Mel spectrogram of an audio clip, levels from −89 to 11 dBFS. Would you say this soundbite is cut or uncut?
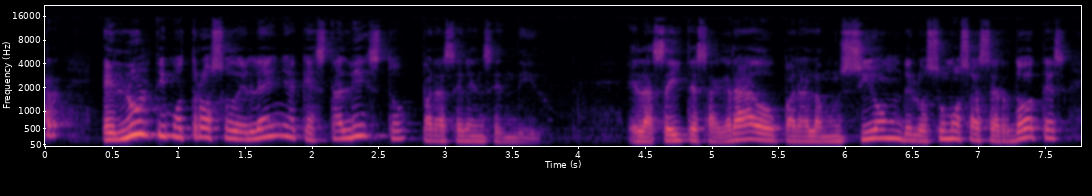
uncut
